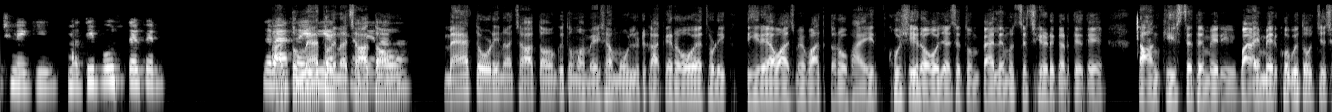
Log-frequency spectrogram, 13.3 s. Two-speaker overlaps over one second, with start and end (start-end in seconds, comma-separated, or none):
2.7-4.1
